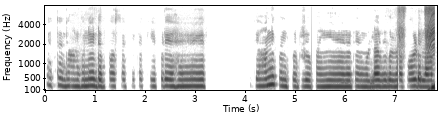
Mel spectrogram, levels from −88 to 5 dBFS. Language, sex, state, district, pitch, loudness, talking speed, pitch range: Rajasthani, female, Rajasthan, Churu, 225 Hz, -25 LUFS, 145 wpm, 220-230 Hz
